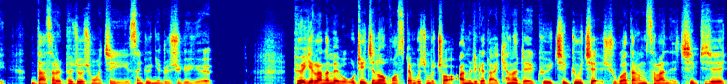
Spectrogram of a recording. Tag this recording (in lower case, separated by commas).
speech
